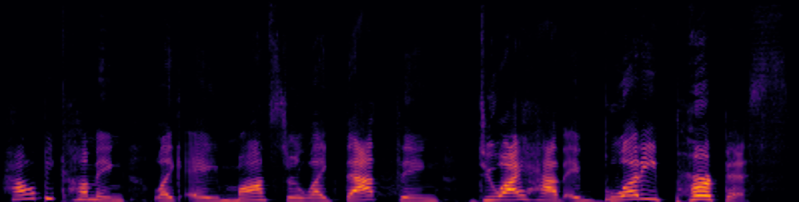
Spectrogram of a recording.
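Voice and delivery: very loud, anguished angry shout; furious yell. Acted. Zoe yelling at Penelope about becoming a monster, furious shout. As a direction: hurl the question at her in rage. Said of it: "I yelled".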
